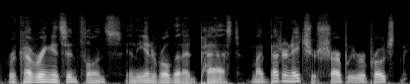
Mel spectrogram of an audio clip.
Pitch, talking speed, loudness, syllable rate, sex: 100 Hz, 220 wpm, -19 LUFS, 7.6 syllables/s, male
